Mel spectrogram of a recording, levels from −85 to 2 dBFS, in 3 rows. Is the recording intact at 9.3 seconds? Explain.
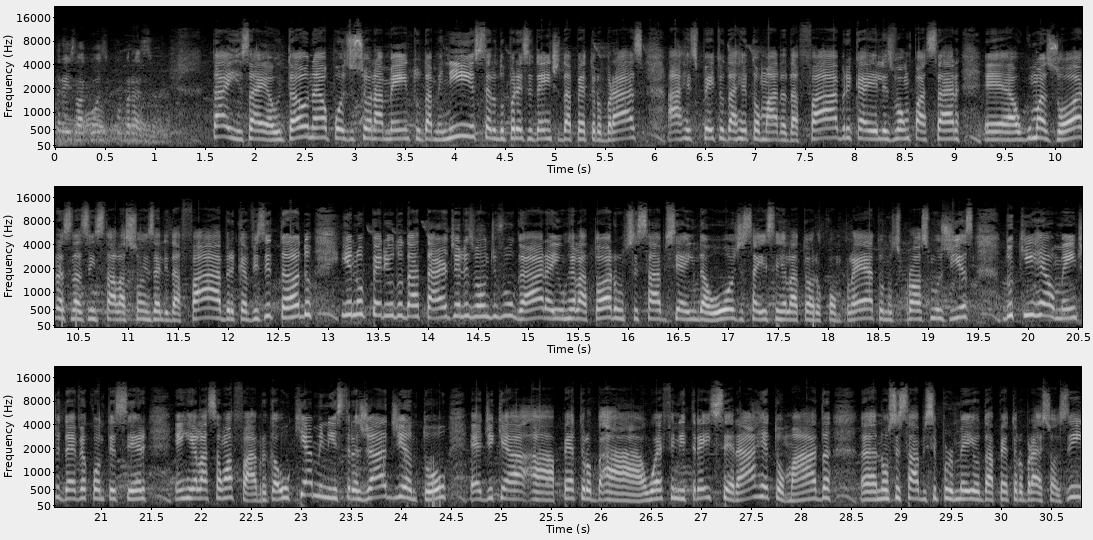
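Yes, at 9.3 s the audio plays through cleanly, with no dropout, click, distortion or other fault to be heard.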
